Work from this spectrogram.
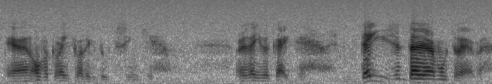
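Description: An actor playing a cocky, folksy detective in an old Dutch radio drama, slangy and boastful. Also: male voice, fairly low pitch, sing-song, normal speed, sharp tone, heavily acted. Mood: hushed, sure. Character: cocky, folksy male detective, fond of his uncle's sayings. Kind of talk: 1950s-60s Dutch radio drama acting. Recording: noisy old radio recording.

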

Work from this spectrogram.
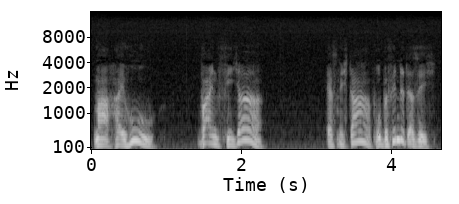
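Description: A man voicing a small, excitable man who frets loudly and gushes over his friend. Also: measured pace, gravelly, slightly rough, dry recording, phone-quality sound, full character voice. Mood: panicked. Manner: shrill, frantic, effusive.

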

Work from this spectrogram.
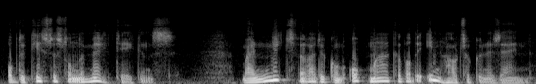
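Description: An actor playing a dry, sardonic private detective who narrates and talks in a radio drama with wry understatement. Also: male voice, medium pitch, wildly swooping pitch, normal speed, creaky, breathy edge, no echo, highs cut off, exaggerated voice. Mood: dry narration. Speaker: lead character and narrator.

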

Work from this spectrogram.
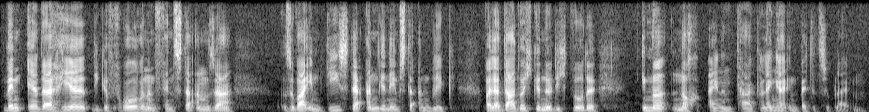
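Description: A man reading literary prose for radio in a measured, formal storytelling manner. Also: medium pitch, lively intonation, close to an everyday voice. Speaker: reader of literary excerpts.

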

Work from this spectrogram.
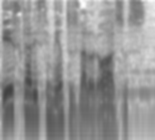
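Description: A man's voice: medium pitch, big pitch swings, unhurried, darkish tone. A man narrating a radio drama from a script in a solemn, stately style. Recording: muffled radio play over faint music.

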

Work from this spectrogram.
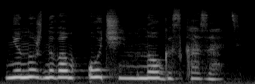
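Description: An actress playing a sweet, shy young girl in an audio play, gently and wistfully voicing her farewell letter. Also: high voice, steady tone, a little slow.

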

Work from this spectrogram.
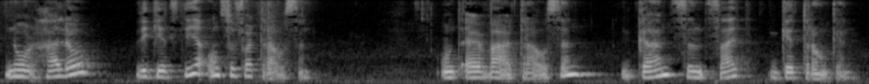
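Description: A woman in her fifties from Kosovo, a native Albanian speaker, recounting her past in slow, halting, broken German. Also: lowish voice, creaky, dark tone. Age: 50s. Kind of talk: interview, personal recollection.

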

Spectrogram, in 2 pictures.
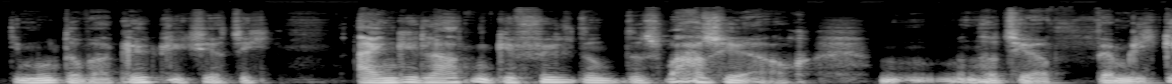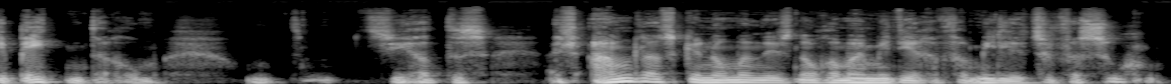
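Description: An actor playing a haunted older man with an Austrian accent, telling of his mother in a halting, intimate theatrical monologue with a husky, creaky voice. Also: deep voice, darkish tone, full character voice. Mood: wistful. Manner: halting, brooding, shifting into whispers.

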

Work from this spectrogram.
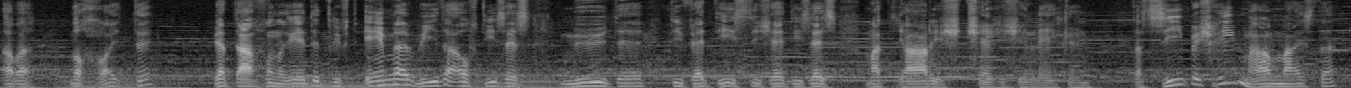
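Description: Radio drama, effusive old-empire monarchist gent, declamatory, very varied intonation, music behind. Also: male voice, lowish voice, lively intonation. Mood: pompous, halting. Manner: pompous, halting, declamatory, effusive. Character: pompous, nostalgic Austrian monarchist gentleman, effusive admirer. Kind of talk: German radio play acting.

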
